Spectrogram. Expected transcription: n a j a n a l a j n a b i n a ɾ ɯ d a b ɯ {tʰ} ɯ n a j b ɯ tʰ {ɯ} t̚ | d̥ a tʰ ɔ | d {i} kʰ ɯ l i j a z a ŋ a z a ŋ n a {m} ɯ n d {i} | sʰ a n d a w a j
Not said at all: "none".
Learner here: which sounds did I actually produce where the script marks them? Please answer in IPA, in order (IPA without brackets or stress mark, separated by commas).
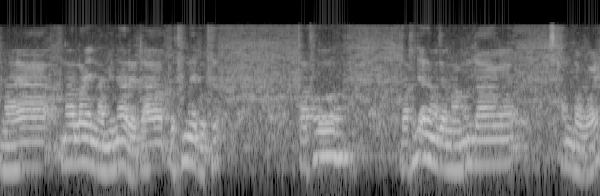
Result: tʰ, ɯ, a, m, a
